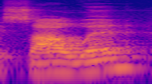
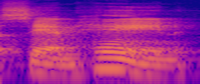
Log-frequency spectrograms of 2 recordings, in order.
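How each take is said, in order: First: It is said as two syllables, sah-win. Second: It is said as two syllables, sam-hayn. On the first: The speaker calls it right. "how do you pronounce it correctly?" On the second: The speaker calls it wrong. "most people mispronounce it as"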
